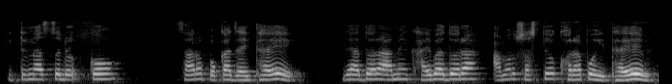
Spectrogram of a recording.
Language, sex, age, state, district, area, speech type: Odia, female, 45-60, Odisha, Kandhamal, rural, spontaneous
